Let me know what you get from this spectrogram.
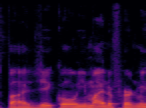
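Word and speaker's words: ZI:KILL: This song is called Rocket, and it's by Jekyll. You might have heard me talk of them before. I like to call them Z.I. Kill because that is just such a cool name for a band.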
